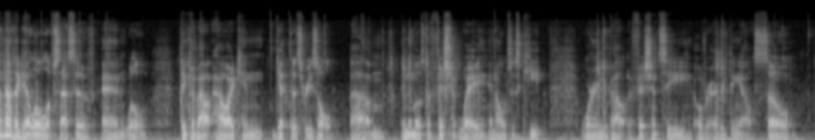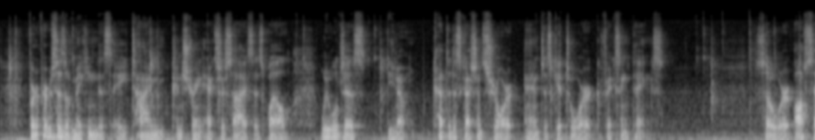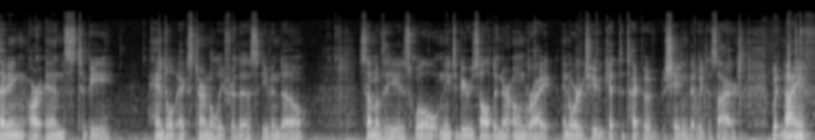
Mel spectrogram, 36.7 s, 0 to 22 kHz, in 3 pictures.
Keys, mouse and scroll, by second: 0.2 middle click, 2.0-2.4 scroll down 6, 2.7 shift+middle click, 4.9-6.0 scroll up 1, 6.0 KP_1, 6.5 KP_8, 6.6 KP_8, 7.4 shift+middle click, 7.7-8.2 shift+scroll up 4, 8.9 k, 9.8 click, 10.7 c, 11.6 click, 12.3 e, 13.2 click, 14.4 c, 15.3 click, 15.5 e, 16.7 click, 17.7 click, 17.9 e, 19.1 click, 20.2 click, 20.4 e, 21.4 click, 22.6 click, 23.0 shift+middle click, 23.6 e, 24.9 click, 26.6 click, 26.8 e, 27.8 click, 29.3 click, 29.5 e, 30.5 click, 31.7 click, 32.3 e, 33.2 shift+middle click, 34.8 KP_Enter, 35.5 alt+a, 36.3 k.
